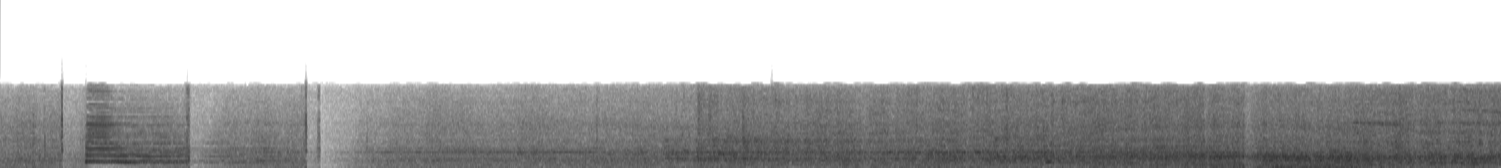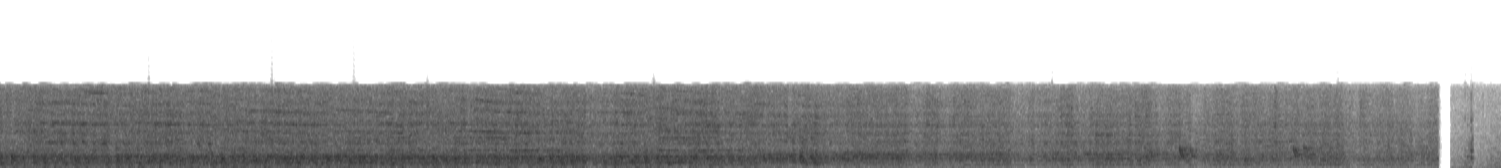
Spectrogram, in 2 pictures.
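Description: A train horn sounds one short blast about a second in. Then a passenger train passes close by at speed: a loud, steady rumble and clatter of wheels on rail that builds for a few seconds and holds for over twenty seconds.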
